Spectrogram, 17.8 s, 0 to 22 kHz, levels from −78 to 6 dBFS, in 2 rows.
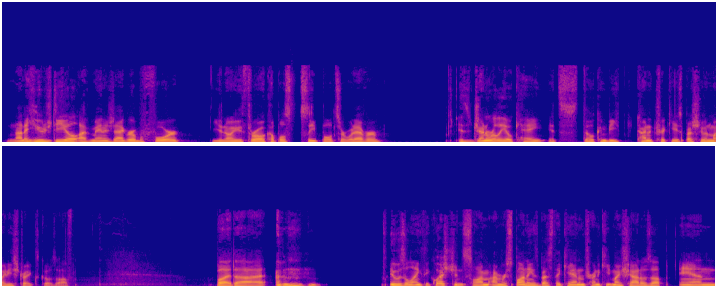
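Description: From 3.59 to 3.87 s, after "you throw a couple", a call audio freeze: delayed packets likely emptied the jitter buffer, so the sound smears into a fading buzz, then briefly goes silent.

From 16.80 to 17.79 s, after "trying to keep my", a jitter buffer speed-up drops short pitch-period slices to cut excess delay, so the audio runs 7% faster at unchanged pitch and sounds hurried.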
